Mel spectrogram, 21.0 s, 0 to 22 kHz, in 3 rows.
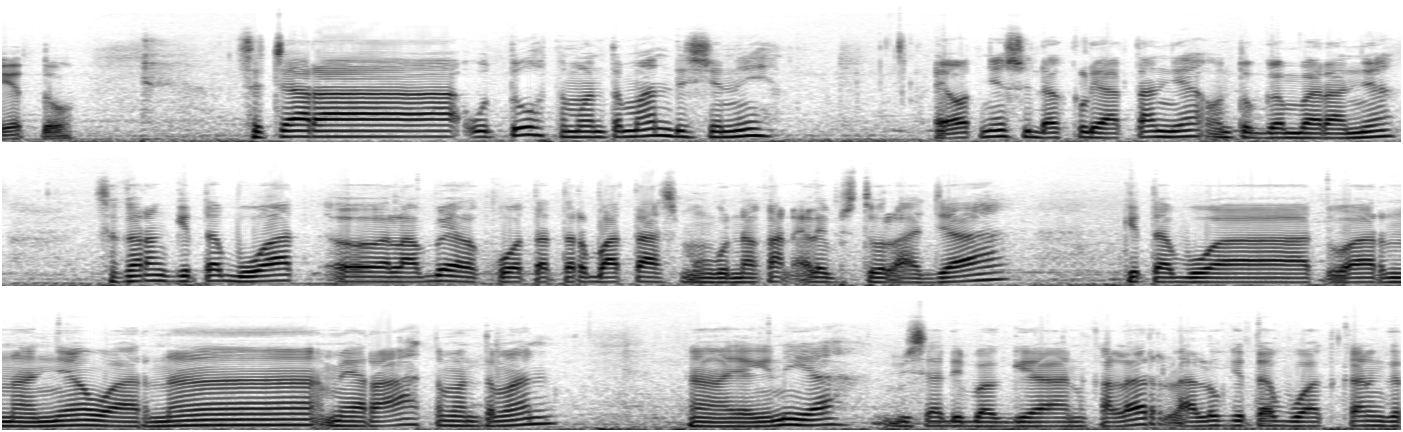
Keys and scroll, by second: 8.3 i, 16.4 F6.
